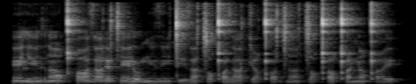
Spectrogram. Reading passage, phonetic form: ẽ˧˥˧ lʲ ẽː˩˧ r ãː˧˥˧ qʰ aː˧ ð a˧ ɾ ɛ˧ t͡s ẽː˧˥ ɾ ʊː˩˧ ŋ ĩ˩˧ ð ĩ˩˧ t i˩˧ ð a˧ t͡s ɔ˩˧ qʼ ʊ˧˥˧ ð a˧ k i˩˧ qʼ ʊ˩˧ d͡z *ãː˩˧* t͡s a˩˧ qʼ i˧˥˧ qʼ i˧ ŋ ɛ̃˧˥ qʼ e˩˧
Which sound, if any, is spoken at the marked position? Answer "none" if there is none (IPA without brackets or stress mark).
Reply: ãː˩˧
